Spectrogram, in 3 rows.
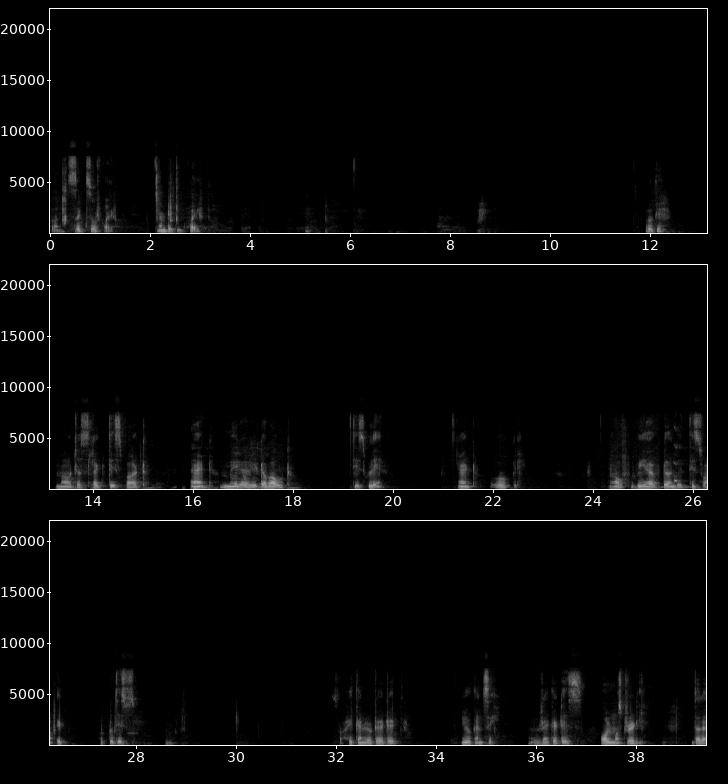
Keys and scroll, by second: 2.0 5, 3.0 Return.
